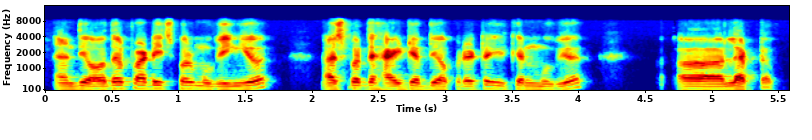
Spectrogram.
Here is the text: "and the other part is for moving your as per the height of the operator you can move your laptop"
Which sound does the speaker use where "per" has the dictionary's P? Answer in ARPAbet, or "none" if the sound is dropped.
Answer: F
